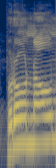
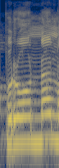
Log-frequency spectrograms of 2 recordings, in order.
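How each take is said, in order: First: प्रोनाउन with "noun" in it; "ow" vowel in प्रोनाउन; wrong pronunciation. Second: प्रोनन with short "nun"; short vowel in second syllable of प्रोनन; correct pronunciation. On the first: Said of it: "प्रोनाउन नहीं होता". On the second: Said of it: "प्रोनन होता". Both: Shown as a demonstration.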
